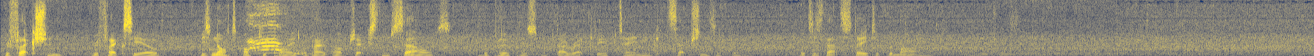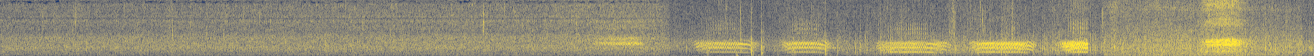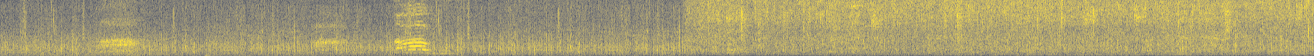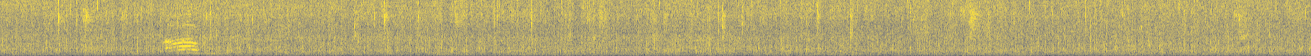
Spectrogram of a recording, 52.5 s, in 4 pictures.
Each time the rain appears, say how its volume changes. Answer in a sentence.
You can hear the rain from 0.0 to 52.4 s, getting louder.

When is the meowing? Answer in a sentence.
You can hear the meowing from 2.5 to 3.2 s, from 30.2 to 30.9 s and from 41.0 to 41.8 s.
